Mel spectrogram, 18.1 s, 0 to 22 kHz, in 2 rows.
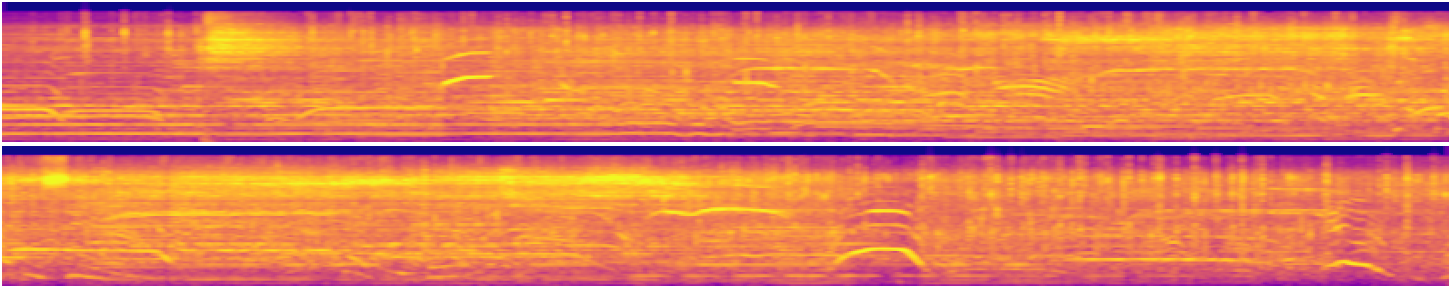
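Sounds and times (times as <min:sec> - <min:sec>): band music: 0:00.0 - 0:18.0
crowd cheering and shouting: 0:00.0 - 0:18.0.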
